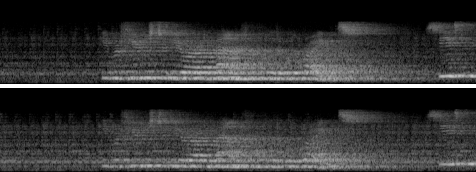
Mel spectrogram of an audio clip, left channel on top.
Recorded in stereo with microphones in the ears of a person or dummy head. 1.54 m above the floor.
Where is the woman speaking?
20° left (ahead or behind), 1.5 m.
